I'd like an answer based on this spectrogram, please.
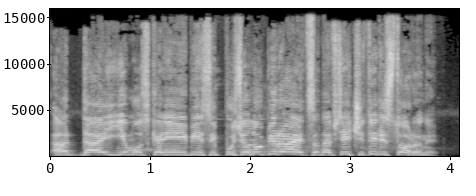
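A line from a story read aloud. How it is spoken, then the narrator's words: Frightened shout. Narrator (Russian): Шагайбай испугался, что Алдар Косе еще задержится в его ауле, и крикнул жене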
